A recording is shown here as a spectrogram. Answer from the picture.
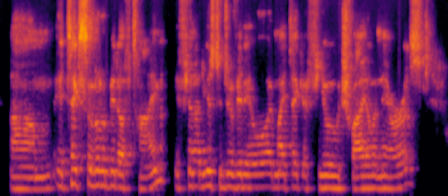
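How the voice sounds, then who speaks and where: With a French accent, a man talks at a fairly high pitch and fairly even intonation, hardly pausing, amid audible room echo. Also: moderate pace. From France. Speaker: real estate agent. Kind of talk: casual interview. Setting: live stream video call.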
